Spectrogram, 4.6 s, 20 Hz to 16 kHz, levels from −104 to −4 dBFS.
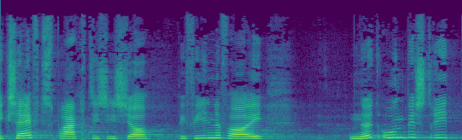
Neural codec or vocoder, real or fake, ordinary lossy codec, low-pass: none; real; MP3, 64 kbps; 14.4 kHz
